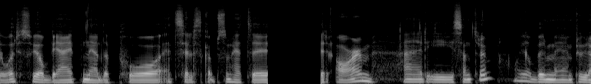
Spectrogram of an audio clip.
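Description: Speech that halts abruptly at 2.67 s, drops to silence, and picks up at 3.21 s exactly where it broke off, with nothing skipped. This is a rebuffering stall: the player exhausted its downloaded audio and waited for more, adding roughly 0.54 s of dead air.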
